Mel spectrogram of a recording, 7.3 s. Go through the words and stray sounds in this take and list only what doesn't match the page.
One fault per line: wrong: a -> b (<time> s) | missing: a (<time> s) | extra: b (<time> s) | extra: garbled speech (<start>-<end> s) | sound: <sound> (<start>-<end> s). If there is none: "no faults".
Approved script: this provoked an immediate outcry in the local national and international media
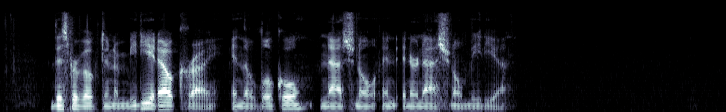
no faults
